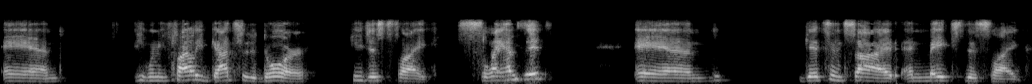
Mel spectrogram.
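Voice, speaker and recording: On a low-quality recording, a woman speaks in a low-pitched voice at a slow pace. She is in her thirties, from Brazil, and works as an English teacher, casually storytelling about a comedy film on a video call livestream in a relaxed, chatty way with lots of "you know".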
